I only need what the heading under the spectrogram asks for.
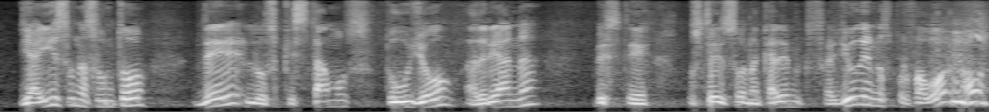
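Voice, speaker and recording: Very wide pitch swings at a moderate pace. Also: man, fairly high pitch for a man. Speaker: journalist and broadcaster. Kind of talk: panel discussion.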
